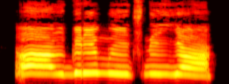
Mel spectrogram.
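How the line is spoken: Muffled, indistinct groan. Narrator (Russian): Простонал прямо в землю, отчего голос прозвучал глухо и неразборчиво

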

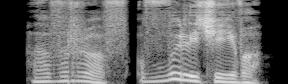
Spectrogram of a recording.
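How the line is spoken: Angry. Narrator (Russian): зло проговорила принцесса

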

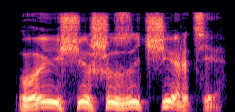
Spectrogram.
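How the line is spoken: Growling, bald man. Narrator (Russian): рыкнул лысый

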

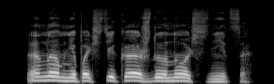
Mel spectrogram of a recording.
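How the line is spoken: Boy sighing. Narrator (Russian): вздохнул мальчик

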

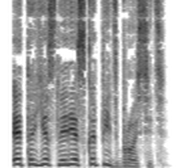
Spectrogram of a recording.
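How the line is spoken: Wry snort. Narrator (Russian): хмыкнула

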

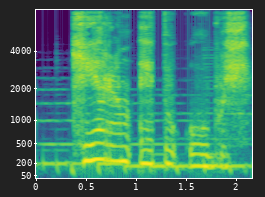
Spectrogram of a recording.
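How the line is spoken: Quiet curse after slipping. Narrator (Russian): тихо выругалась я, поскользнувшись на промерзшей луже и чуть не упав

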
